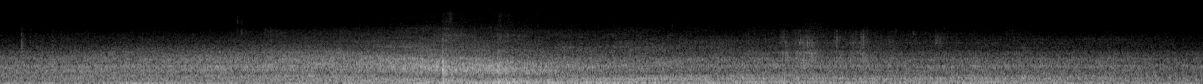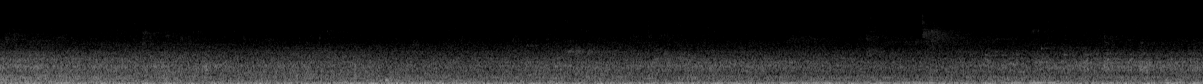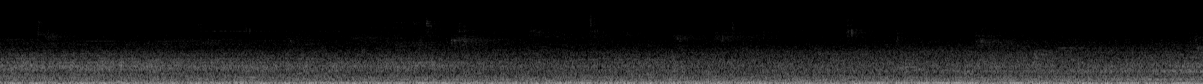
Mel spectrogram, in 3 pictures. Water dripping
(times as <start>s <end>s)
8.9s 36.0s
